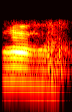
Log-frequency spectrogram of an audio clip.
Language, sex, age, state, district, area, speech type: Bengali, female, 18-30, West Bengal, Cooch Behar, urban, conversation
